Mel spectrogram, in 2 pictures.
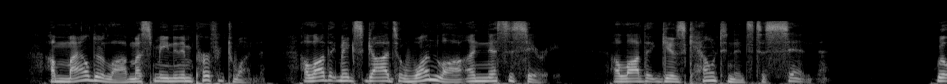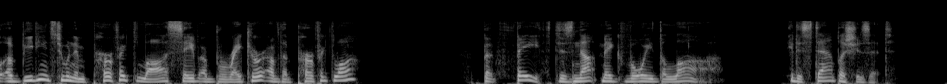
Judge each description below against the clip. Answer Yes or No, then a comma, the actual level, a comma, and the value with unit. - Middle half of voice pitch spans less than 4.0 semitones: No, average, 4.6 semitones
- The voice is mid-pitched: Yes, medium, 145 Hz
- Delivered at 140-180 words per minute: Yes, average, 160 wpm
